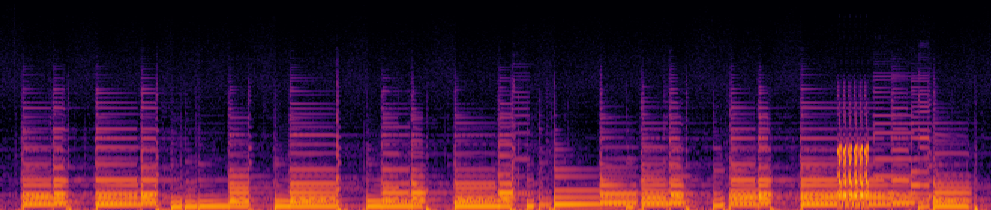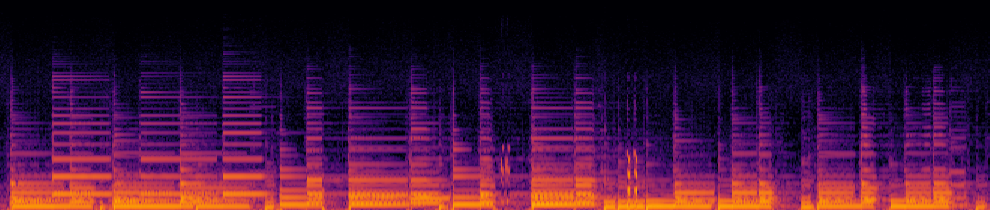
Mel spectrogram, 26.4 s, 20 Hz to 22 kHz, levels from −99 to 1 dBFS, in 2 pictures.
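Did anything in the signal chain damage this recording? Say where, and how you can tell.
Yes. Repeated frames at the codec or storage stage: runs of compressed frames were written more than once, so the decoder plays the same short block again. From 11.15 to 11.58 s a 72 ms block loops six extra times, adding 432 ms. At 19.86 to 20.01 s a 72 ms block repeats twice, and at 21.54 to 21.73 s a 96 ms block repeats twice. Each is heard as a stutter.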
